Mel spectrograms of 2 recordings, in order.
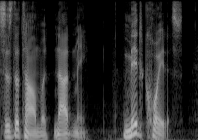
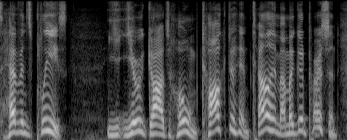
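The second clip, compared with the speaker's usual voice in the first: high, desperate pleading; begging the heavens; 9 semitones higher than usual. Retold or imitated. Elazar begs the heavens to vouch for him, high desperate pleading. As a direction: reach up and beg, voice climbing high. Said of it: "He looks up to the heavens and he says".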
